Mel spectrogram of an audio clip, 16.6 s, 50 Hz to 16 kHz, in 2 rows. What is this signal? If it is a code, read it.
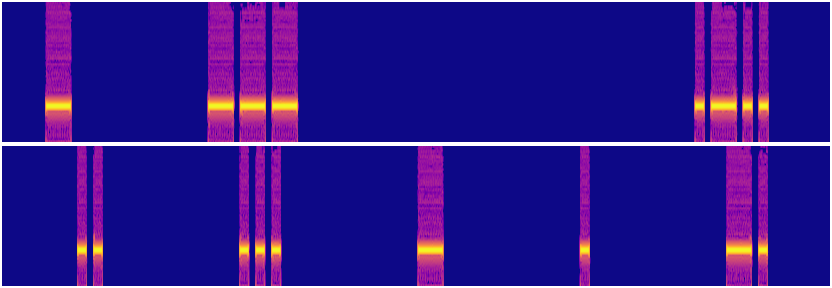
Morse code, heard as a keyed tone, about 15 wpm, spaced as for 5 wpm, 1000 Hz. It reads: TO LISTEN
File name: qotdfiles / 5wpm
